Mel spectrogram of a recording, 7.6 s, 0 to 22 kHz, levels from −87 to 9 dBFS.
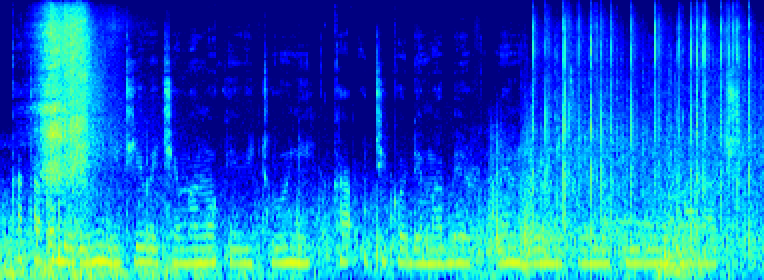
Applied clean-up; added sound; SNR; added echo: none; Fireworks; -2 dB; none.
